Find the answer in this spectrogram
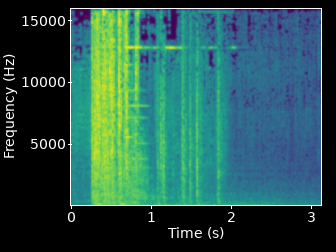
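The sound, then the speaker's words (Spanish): A firing squad's volley of gunfire erupts as one loud, ragged burst of several overlapping shots, then trails off in a rolling, fading rumble. “A mi orden. ¿Listos? De cerquita, pa' que no fallen, pendejos. ¡Disparen!”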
